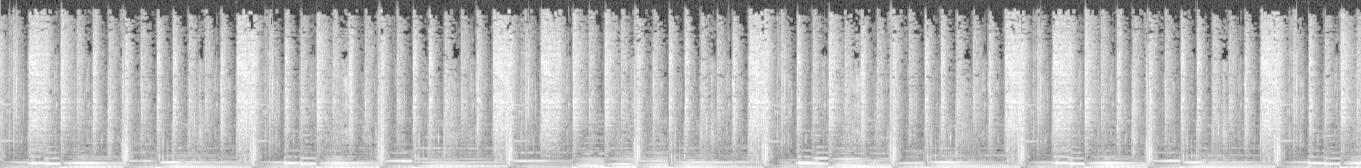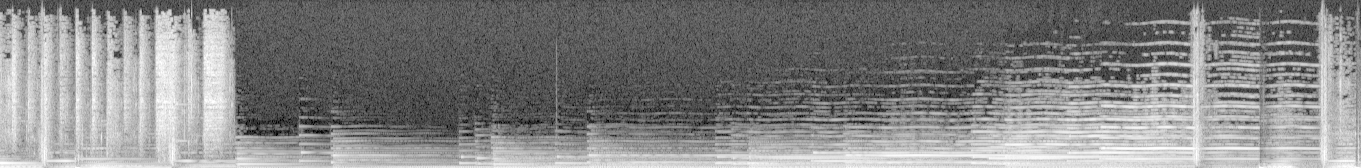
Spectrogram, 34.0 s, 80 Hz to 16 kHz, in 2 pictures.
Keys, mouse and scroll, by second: 0.9 click, 6.7 click, 11.2 click, 11.6 click, 11.8 click, 11.9 click, 12.7 click, 14.2 click, 15.0 middle click, 16.3-16.6 scroll down 2, 16.6 space, 17.9 middle click, 22.9 space, 23.2 middle click, 23.7 scroll up 2, 24.2 middle click, 25.0-25.9 scroll up 1, 26.3 middle click, 28.7 middle click, 30.9 click, 32.4 click.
